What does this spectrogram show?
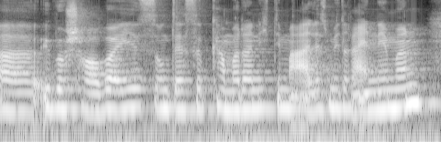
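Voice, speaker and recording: Speech comes at a fairly quick pace with noticeable background noise and audible room echo. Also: woman. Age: 20s. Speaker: youth party politician. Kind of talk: interview.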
